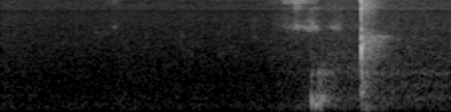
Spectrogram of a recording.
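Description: Near silence, then near the end a brief soft sound followed by a single sharp click.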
